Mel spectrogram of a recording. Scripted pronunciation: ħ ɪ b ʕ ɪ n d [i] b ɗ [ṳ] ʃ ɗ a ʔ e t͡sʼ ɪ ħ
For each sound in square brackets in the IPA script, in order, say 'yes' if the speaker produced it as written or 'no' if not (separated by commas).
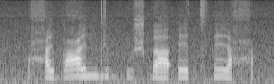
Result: yes, yes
